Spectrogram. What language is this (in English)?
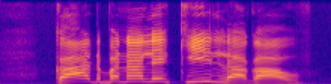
Magahi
